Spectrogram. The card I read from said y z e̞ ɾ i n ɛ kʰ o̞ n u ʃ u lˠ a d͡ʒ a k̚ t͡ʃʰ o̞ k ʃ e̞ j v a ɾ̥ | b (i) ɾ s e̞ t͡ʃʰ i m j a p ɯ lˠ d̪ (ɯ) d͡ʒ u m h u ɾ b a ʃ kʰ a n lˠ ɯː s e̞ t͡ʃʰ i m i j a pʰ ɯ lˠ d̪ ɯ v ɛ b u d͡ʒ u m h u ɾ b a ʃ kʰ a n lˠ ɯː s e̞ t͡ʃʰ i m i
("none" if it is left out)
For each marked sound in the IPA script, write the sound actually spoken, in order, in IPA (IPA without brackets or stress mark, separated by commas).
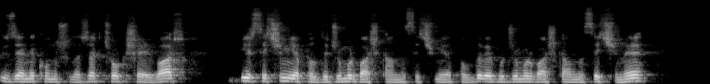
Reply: i, ɯ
